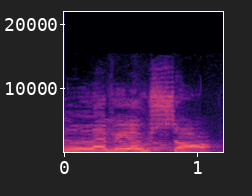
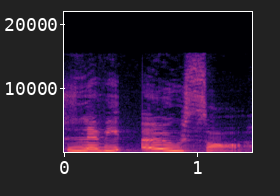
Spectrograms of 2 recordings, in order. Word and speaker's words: Leviosa: Wingardium Leviosa. Stop. You're going to take someone's eye out. Besides, you're saying it wrong. It's LeviOsa, not LeviOsa.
